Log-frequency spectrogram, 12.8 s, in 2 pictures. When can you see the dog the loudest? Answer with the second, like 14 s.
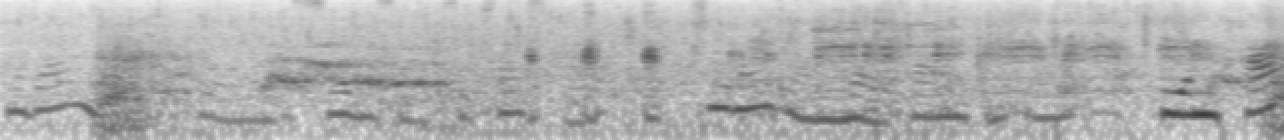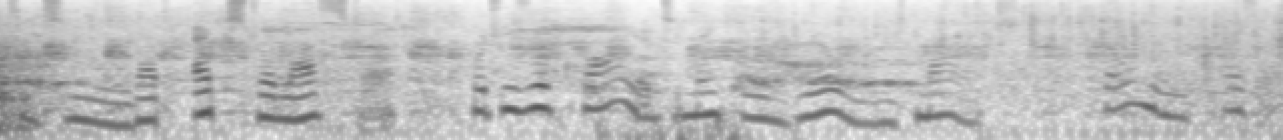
2 s.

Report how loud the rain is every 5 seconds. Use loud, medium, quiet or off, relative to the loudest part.
loud, loud, medium.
